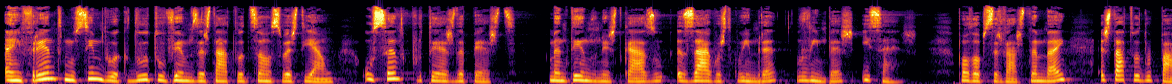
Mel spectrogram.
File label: European Portuguese F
